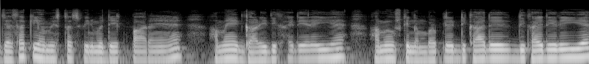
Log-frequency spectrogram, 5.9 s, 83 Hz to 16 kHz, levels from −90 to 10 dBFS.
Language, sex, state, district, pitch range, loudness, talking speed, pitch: Hindi, male, Uttar Pradesh, Shamli, 120-135 Hz, -15 LUFS, 285 wpm, 130 Hz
